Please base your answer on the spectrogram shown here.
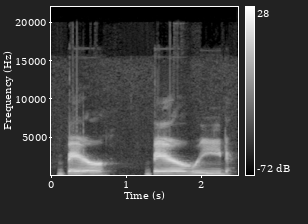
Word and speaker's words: buried: work we use this adjective buried pronunciation bear bued like buried in the ground to mean you feel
